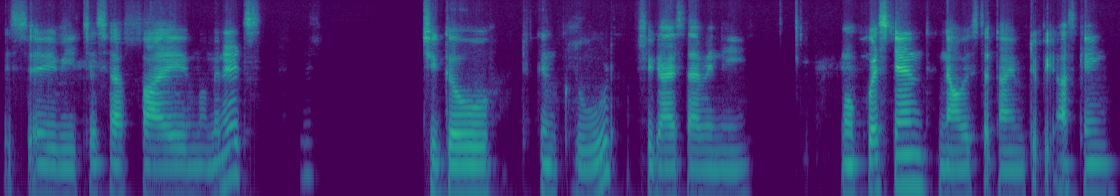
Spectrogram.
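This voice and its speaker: A man's voice: lowish voice, fairly even intonation, takes it slowly, sharp tone, no room sound, rough recording. A man hosting a webinar Q&A on a video call, speaking hesitantly with many fillers. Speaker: webinar host.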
